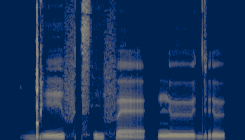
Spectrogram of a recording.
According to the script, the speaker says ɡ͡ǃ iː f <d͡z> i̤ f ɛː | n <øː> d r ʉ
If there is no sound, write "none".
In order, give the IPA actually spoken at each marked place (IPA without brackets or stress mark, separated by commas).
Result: t͡sʼ, ʉː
